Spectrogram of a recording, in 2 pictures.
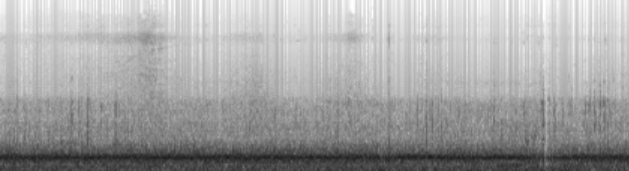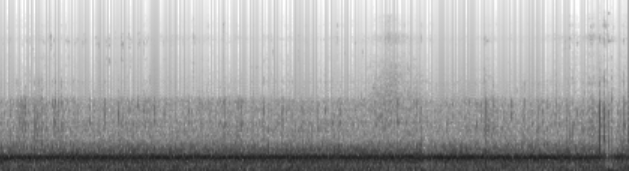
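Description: Steady, loud rumble of wind buffeting the microphone and tyre noise from a bicycle rolling over pavement, with a constant low hum underneath that dips briefly about halfway through.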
